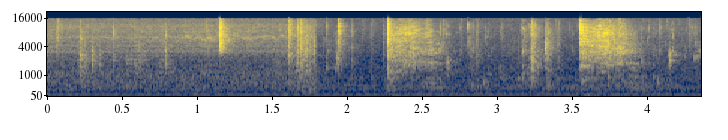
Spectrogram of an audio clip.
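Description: Metal spoon stirring and scraping against the inside of a cast-iron kazan of hot soy-sauce marinade, with several scraping strokes in the second half.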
